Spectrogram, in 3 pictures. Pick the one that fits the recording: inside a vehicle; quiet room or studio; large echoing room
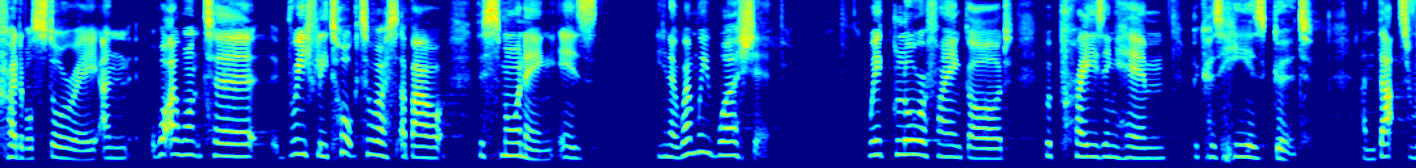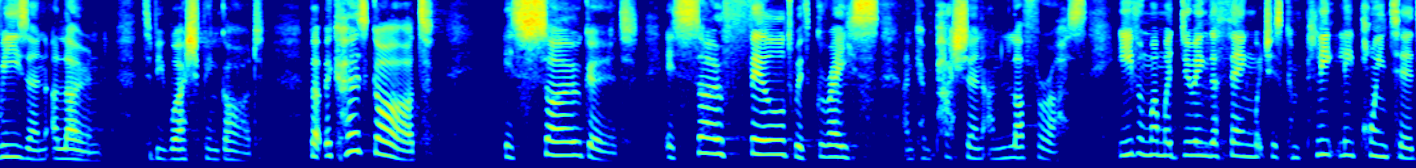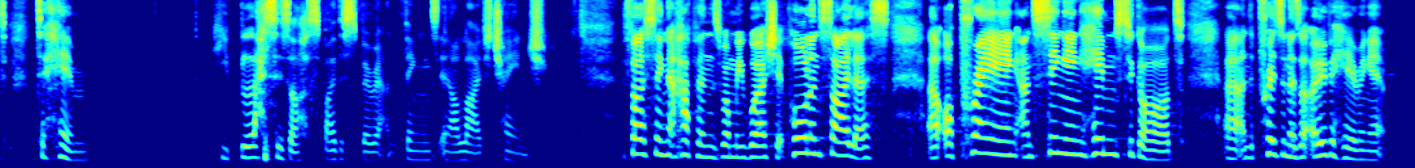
large echoing room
